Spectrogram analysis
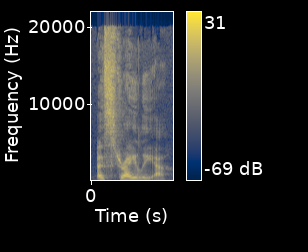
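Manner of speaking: "Australia" with schwa at start and end; Australian way; schwa at both ends. Shown as a demonstration. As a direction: say "Australia" as uh-stray-lee-uh. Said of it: "Same again at the end".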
